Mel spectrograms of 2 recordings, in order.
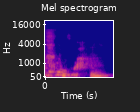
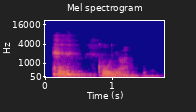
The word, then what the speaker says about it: kunywa: Like it's a 2 syllable. 2 syllable. Ku and nywa. Nywa. The W. Yeah, nywa. Yeah. If you say kunywa, means you have put 3 syllables there. Yes. I think I overemphasized the W in case you missed it, because it means something else.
